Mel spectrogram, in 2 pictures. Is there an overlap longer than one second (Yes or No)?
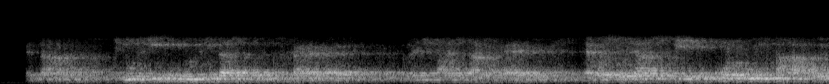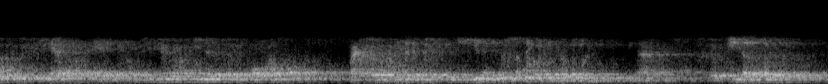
Yes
